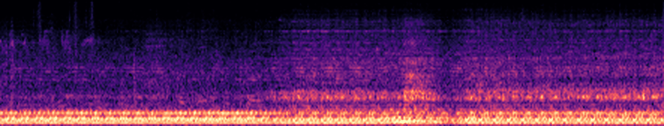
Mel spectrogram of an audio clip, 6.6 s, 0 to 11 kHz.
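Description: Bugatti Vision GT's W16 engine idling through its quad exhaust, with a brief rise and fall in engine pitch about four seconds in.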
